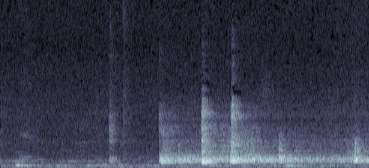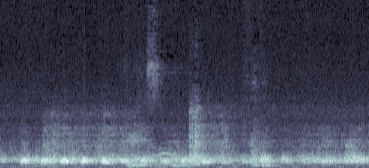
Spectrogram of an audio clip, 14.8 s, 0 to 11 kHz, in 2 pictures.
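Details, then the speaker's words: Rapid, regular whooshing fetal heartbeat through doppler static, about 150 per minute, heard at a midwife appointment in the Netherlands; baby and heartbeat reported as good. "We just finished midwi session the baby is good. Heartbeat is good."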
